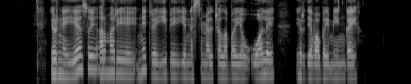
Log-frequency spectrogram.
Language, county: Lithuanian, Alytus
